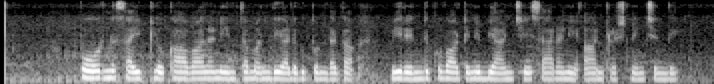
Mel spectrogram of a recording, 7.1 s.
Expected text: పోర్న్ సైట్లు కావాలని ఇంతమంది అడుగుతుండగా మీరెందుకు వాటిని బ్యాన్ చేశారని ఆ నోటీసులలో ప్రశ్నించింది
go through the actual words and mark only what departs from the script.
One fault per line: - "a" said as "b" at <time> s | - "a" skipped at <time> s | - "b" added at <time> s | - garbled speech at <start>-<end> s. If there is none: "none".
- "నోటీసులలో" skipped at 6.1 s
